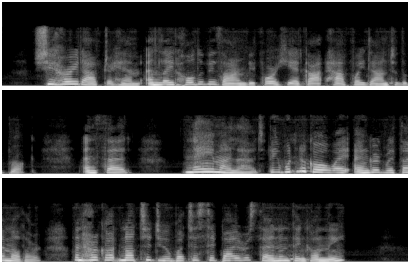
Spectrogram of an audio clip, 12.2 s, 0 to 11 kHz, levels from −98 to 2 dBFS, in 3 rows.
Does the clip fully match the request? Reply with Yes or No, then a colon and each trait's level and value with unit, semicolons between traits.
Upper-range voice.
Yes: high, 245 Hz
